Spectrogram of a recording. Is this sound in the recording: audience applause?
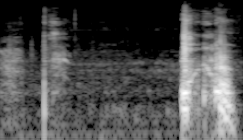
no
